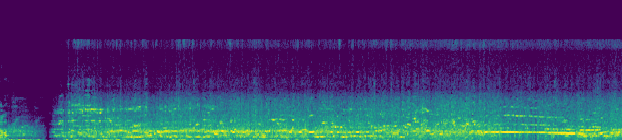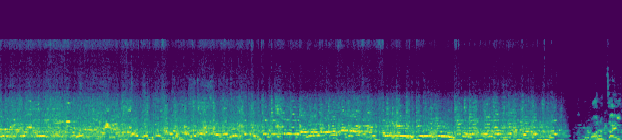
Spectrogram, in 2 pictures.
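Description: Loud music with deep bass booms from large loudspeakers.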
